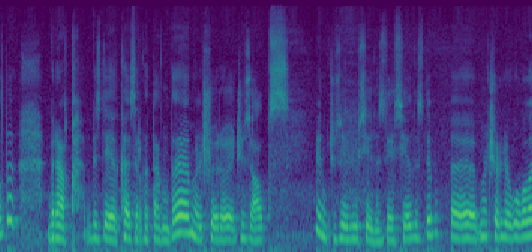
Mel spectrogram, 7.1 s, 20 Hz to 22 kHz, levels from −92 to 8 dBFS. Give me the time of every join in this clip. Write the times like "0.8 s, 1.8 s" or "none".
none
